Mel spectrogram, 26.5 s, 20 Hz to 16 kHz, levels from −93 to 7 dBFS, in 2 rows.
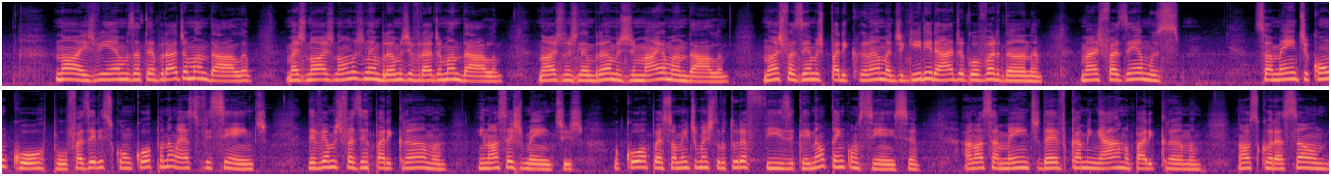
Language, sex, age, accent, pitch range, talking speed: Portuguese, female, 20-39, Brazilian, 190-225 Hz, 150 wpm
